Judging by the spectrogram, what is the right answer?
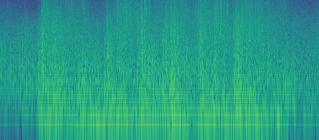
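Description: A ship's cannon fires into an enemy deck during a naval battle in the game Naval Action. A heavy, sustained roaring boom swells in and rumbles on for several seconds at a loud level, with no talking.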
